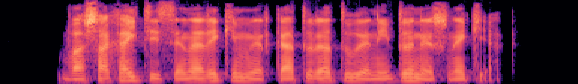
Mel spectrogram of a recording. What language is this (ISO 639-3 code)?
eus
